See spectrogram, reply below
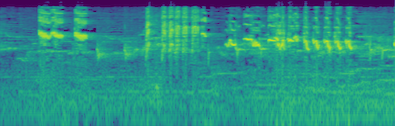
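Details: Oriental magpie-robin (kacer) singing in the loud, open ngeplong style used to lure birds: two clear whistled notes, then a burst of rapid buzzy chatter, then a fast run of repeated rising whistles.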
